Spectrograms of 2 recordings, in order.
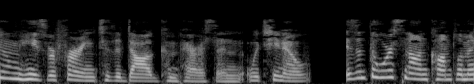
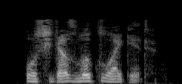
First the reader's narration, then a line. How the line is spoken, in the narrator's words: he grumbles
